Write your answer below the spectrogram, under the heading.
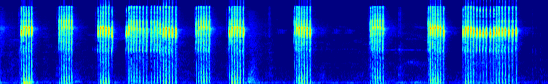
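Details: Kingfisher uttering loud, grating pulsed bursts, some short and some drawn out to nearly half a second, spaced irregularly with gaps of silence between them.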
